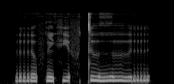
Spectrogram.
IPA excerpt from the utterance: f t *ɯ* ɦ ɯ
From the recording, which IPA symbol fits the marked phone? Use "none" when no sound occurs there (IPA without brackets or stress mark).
ɯ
